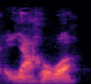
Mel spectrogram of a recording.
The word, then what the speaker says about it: Yahuwah: And then I was like, how do you pronounce it? And I heard, and I ran into some Israelite brothers. It was like, Yahuwah.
